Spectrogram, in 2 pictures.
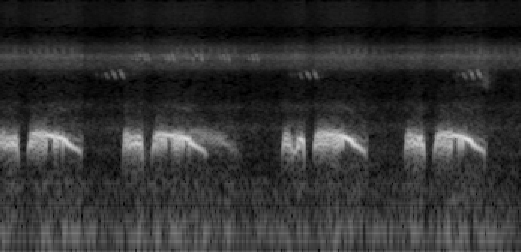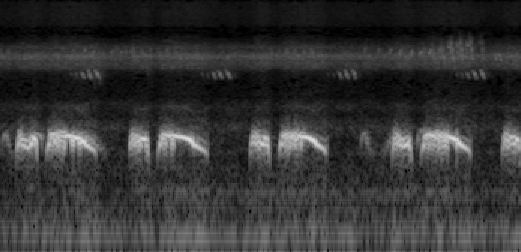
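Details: Spotted dove, a wild-caught bird with a good competitive temperament, giving 'thúc gù' and 'lèo dặm' cooing: loud, even, down-slurred coos repeated almost every second, with a constant thin high buzz and occasional faint chirps behind.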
